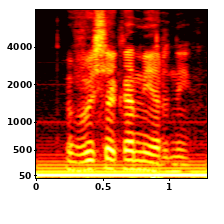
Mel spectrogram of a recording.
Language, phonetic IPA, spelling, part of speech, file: Russian, [vɨsəkɐˈmʲernɨj], высокомерный, adjective, Ru-высокомерный.ogg
- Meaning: haughty, arrogant, supercilious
